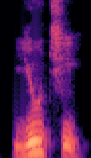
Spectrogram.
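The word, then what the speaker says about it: Yuezhi: They belong to द वन ऑफ़ the five क्लैं्स ऑफ द यूची। यूजीई जो है आपके यह प्रोनाउंसिएशन यूची है।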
